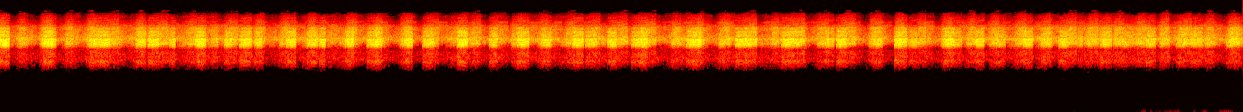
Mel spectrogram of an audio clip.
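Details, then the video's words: In a Greek pine forest in midsummer, cicadas keep up a steady high-pitched buzz, loudness throbbing irregularly through the whole stretch, with no other sounds. "Cicadas singing in midsummer - Nature sounds from the Greek fauna - Sounds of cicadas"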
